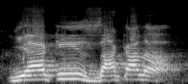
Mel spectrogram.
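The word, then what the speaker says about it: 焼き魚: ইয়াকি জাকানা, জেড এ, যা উচ্চারণ হবে, যা, সা হবে না।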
